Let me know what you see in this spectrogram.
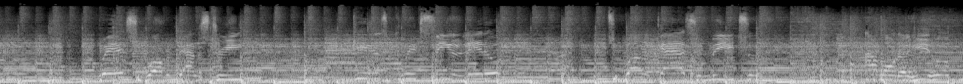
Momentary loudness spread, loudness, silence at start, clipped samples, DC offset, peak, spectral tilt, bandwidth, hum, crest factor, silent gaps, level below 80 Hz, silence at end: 2 LU; -12 LUFS; 0 s; under 0.1%; under 0.1%; 0 dBFS; -5 dB/octave; 17 kHz; none; 12 dB; none; -22 dBFS; 0 s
